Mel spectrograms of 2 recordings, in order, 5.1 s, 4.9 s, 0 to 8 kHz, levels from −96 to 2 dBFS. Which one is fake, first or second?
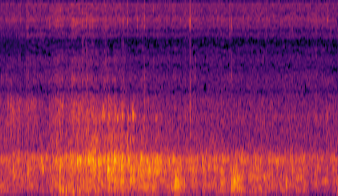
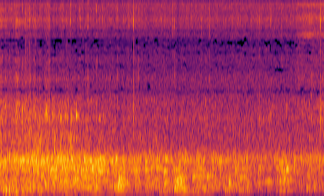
first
